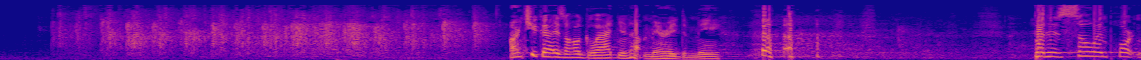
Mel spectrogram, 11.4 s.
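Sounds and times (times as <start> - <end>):
audience clapping hands: 0.4 - 5.5, 8.6 - 9.6
laughter: 1.8 - 4.7, 7.3 - 10.7
speech: 5.1 - 7.4, 10.4 - 11.4.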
